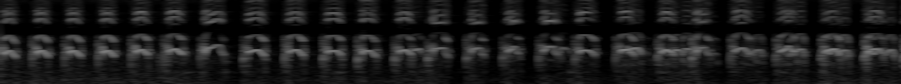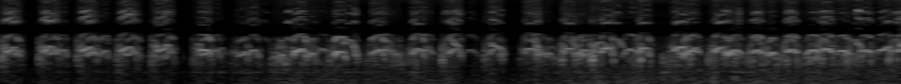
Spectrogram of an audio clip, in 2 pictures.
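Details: Great spotted woodpecker in Korea during the raising of its young: quick repeated sharp calls that grow louder and crowd together, merging into a near-continuous chatter in the final seconds.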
